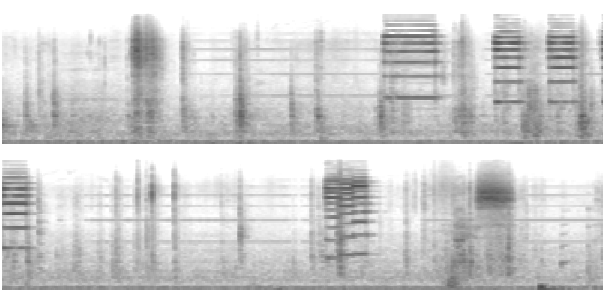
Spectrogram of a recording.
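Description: Electronic beeps from an electric RC plane's speed controller sounding through the motor as the battery is connected: one long beep, then three short beeps, then a quick rising run of tones as it arms. Handling clicks and rustles around it.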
